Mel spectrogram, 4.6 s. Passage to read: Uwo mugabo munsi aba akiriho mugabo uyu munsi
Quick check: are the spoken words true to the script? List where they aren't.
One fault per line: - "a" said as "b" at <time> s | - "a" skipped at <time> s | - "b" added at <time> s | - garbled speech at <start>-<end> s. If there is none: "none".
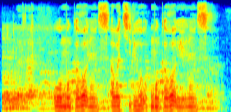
none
